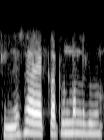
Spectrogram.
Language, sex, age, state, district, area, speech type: Assamese, male, 30-45, Assam, Golaghat, rural, conversation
